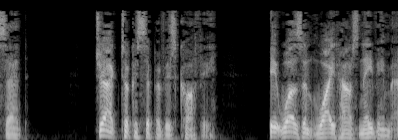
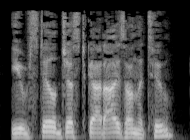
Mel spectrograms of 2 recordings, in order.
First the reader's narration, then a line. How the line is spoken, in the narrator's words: Jack asked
